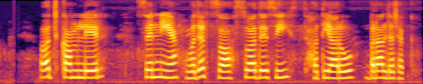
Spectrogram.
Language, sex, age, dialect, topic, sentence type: Magahi, female, 18-24, Northeastern/Surjapuri, banking, statement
